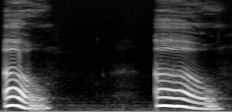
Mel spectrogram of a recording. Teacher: English has an O that actually closes to an oo sound.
